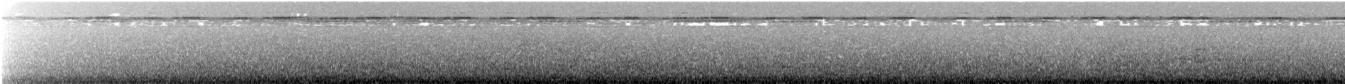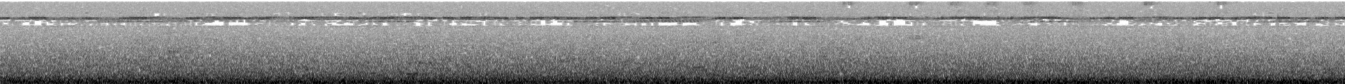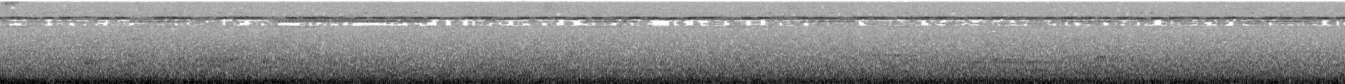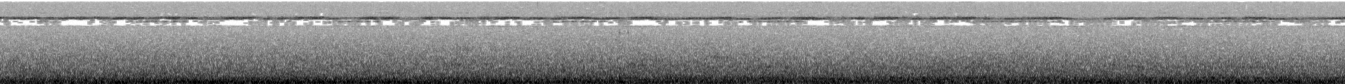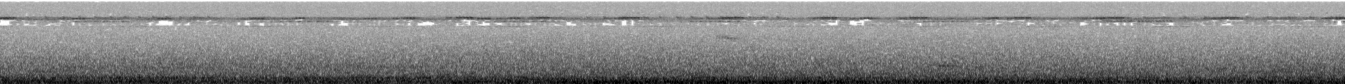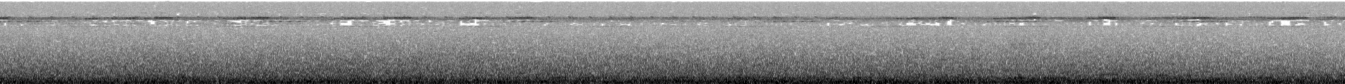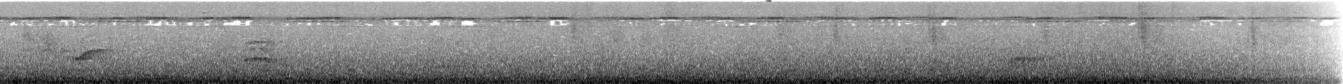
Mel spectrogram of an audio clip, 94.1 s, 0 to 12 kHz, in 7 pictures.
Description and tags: FR.PB.NightAmbience.1
NightAmbience at PraiaBranca, Brazil. Sea-waves as background, several kinds of insects making their performance
ambience, ecm907, insects, nature, night, outdoors, sound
